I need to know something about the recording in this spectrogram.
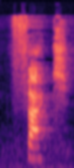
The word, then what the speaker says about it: fac: La première, c'est fac ou fac. C'est un mot qui est dérivé de la phrase ça fait que et on la raccourcit pour faire juste fac ou fait. Les deux prononciations sont bonnes.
